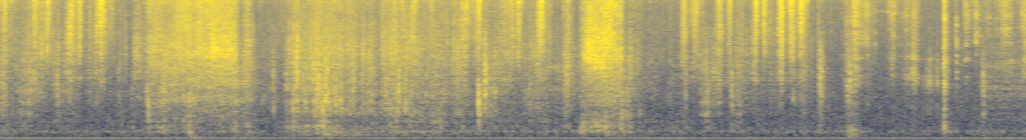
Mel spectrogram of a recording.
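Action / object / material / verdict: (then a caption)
scrape / gym chalk (magnesium carbonate) powder and blocks / magnesium carbonate / none. Bare hands scoop, squeeze and rub crumbled gym chalk (magnesium carbonate) and powder in a white bucket, with chalk discs at the side. Soft, dry, gritty crunching and crumbling rises and falls in bright rustling swells, broken by sharp little crackles, over a faint steady low hum.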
